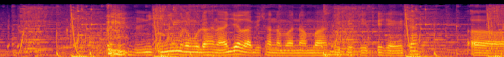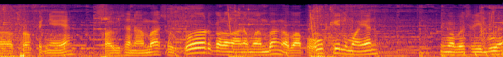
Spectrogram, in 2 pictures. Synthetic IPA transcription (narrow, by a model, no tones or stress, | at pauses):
disinimudahmudaɦanad͡ʒalahbisanambahnambaht̪ipit̪ipis̬ajabisa | ʔəːpɾofɪt̪̚ɲaja | kalobisanambahsukʊrkaloŋanamambahŋɡaʔpapaukɪlumajan | limablas̬ɾibu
